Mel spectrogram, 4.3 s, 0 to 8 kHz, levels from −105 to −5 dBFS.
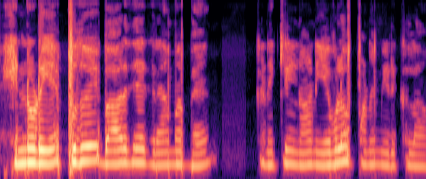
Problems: low volume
